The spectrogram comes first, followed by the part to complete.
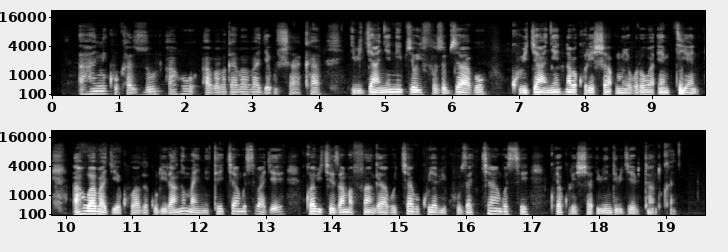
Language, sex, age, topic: Kinyarwanda, male, 18-24, finance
